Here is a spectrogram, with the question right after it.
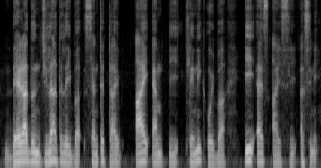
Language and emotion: Manipuri, neutral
